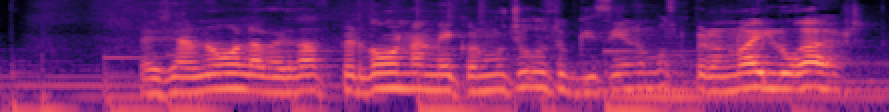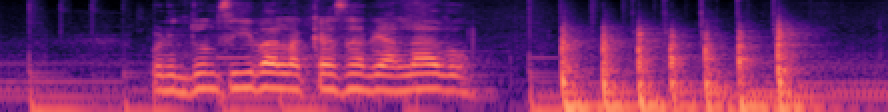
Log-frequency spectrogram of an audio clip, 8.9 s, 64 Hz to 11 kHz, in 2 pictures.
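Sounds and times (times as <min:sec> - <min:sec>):
speech: 0:00.7 - 0:04.4, 0:05.2 - 0:06.9
firm knocking on a door: 0:07.2 - 0:08.6.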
